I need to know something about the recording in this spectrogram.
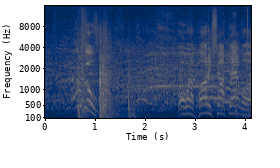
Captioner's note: body thuds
